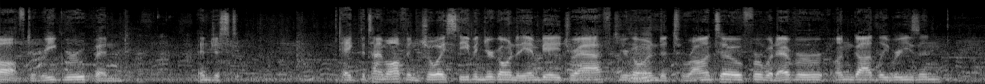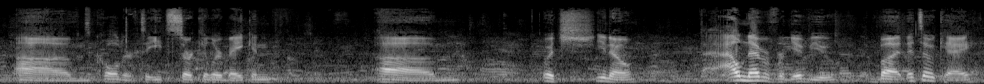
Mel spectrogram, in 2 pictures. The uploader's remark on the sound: record on the street, Top 8 Magic style, in Vegas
